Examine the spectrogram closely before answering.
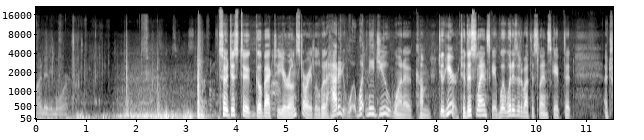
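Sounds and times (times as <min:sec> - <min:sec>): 
speech: 0:00.1 - 0:01.1, 0:03.6 - 0:11.5
car driving down a desert road: 0:01.5 - 0:03.6.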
